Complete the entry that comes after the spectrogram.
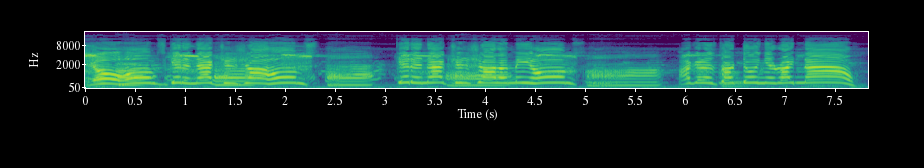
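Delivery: high cocky dude voice for the horse; voicing the horse. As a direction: speak for the horse, high and swaggering. Owner voices horse Peluche.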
